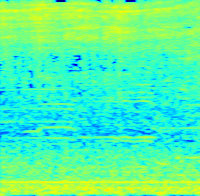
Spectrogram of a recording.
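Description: Steady low hum of supermarket background noise beside refrigerated freezer cases, with faint background music.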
